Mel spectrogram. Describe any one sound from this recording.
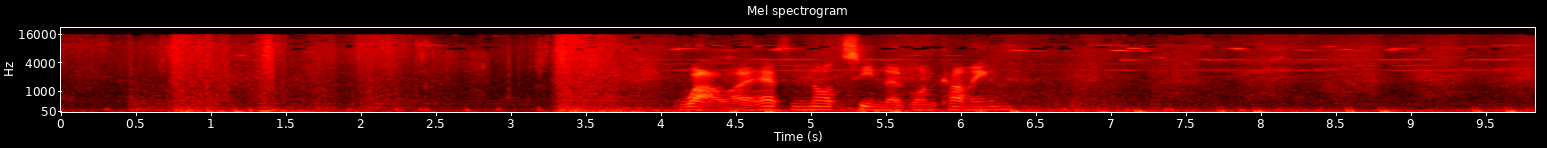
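A magic spell crackles and hums with a shimmering whoosh.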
